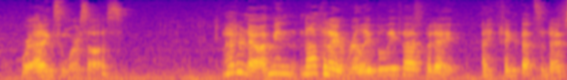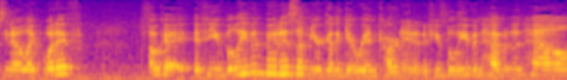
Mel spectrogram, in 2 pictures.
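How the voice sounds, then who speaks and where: Over music in the background, a woman talks at a very fast pace, her fairly high voice showing ordinary pitch variation. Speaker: vlogger. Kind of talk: casual chat. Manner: quiet.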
